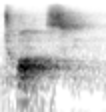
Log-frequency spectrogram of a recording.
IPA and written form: twɑːsk (to ask)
